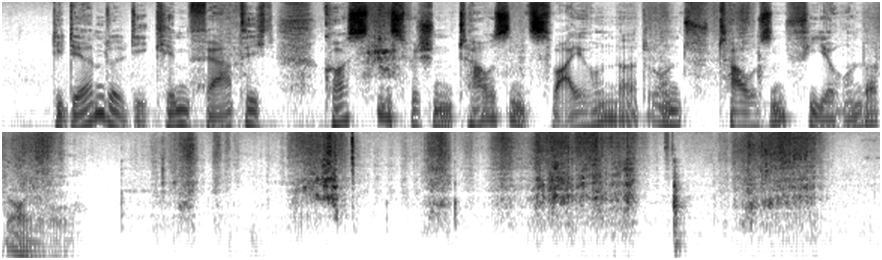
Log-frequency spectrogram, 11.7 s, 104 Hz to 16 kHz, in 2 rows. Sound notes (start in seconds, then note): 6.8 rustling, lashing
